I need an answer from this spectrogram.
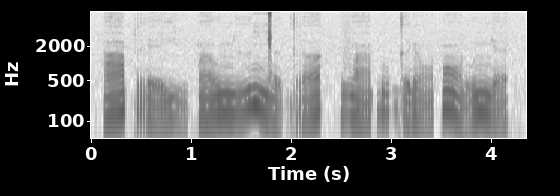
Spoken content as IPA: a˧˥ pre˧˩˧ji˧˩˧pɐ̃˧˥u̯ ɲɨ˧˥ ŋ͡ǁɘ˧˩˧ɡrɐ˧˥ | vã˧˩˧ɓu˧˥ɡɘ˧˩˧ɾʲɔ̃˧˩˧ | ɔ̃˥˩ ɾu˧˥ɲɛ˧˩˧

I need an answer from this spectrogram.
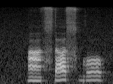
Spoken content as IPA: ãsɾɐsɡo

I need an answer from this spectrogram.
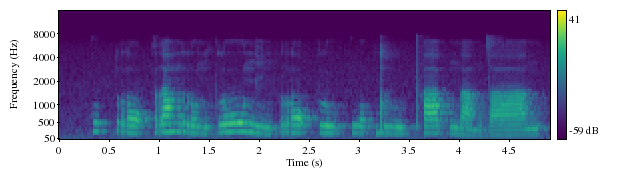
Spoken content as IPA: ku˦˥k̚prɔ˨˩ʔkra˥˩mro˨˩n kloː˥˩ni˩˦nprɔ˥˩ʔklu˦˥ʔ kwo˦˥k̚duː˧pʰa˥˩p̚ na˨˩mdaː˦˥n

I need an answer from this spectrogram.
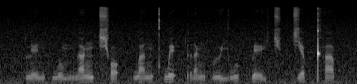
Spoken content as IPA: ple˨˩nkwo˨˩m na˦˥ŋ t͡ɕʰɔ˨˩ʔkwa˦˥n kʰwe˥˩ʔpra˨˩ŋpɯː˧jwu˥˩k̚ leː˨˩jt͡ɕu˨˩k̚ t͡ɕɛː˥˩p̚ kʰa˥˩p̚

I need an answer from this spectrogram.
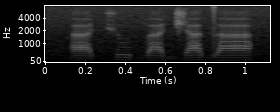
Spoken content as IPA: a˨ t͡ʃu˧ba˨d͡ʒa˦d̪a˦

